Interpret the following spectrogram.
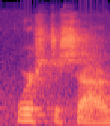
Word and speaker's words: Worcestershire: That's what my husband said that's how you're supposed to pronounce it. Worcestershire sauce.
